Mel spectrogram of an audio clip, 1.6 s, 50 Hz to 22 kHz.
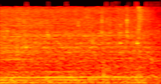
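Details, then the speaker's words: Toyota MR2 build, DW 350 fuel pump temporarily wired to a battery off the car, tested for leaks on new -8AN lines: steady mid-pitched electric whine with fuel gurgling, running smoothly, no leaks; normal. "so the staff they're pumping out I can hear it okay there it is"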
